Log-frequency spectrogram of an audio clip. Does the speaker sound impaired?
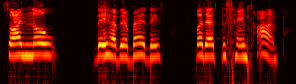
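Yes: cerebral palsy.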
